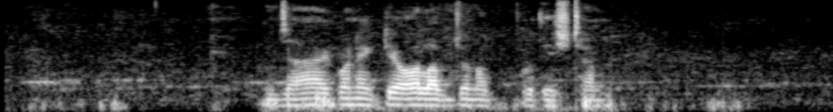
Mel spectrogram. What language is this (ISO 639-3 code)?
ben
